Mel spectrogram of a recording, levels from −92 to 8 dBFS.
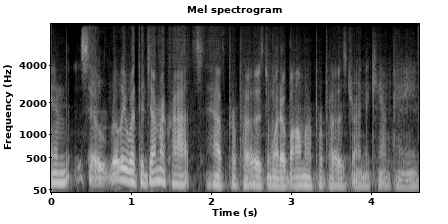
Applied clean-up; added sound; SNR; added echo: neural separator model SepFormer DNS4.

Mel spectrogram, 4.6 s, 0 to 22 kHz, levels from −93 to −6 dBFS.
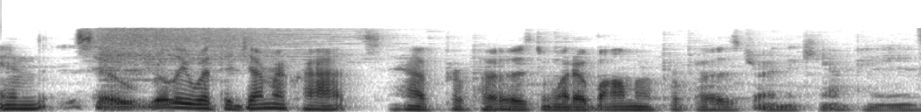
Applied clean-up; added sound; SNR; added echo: classical method log-MMSE.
